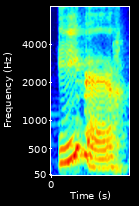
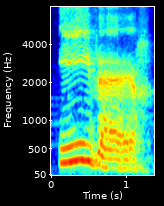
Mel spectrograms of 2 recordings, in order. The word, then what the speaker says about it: hiver: Well, actually, in French, the French people, even though they have letter H in their alphabet, they can't say it. So the word is hiver, hiver. Okay, which, well, it sounds like it starts with a vowel because the H is there, but they don't sound it.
